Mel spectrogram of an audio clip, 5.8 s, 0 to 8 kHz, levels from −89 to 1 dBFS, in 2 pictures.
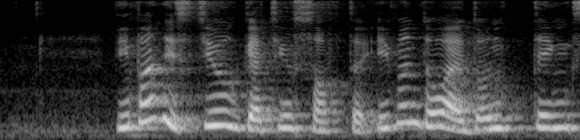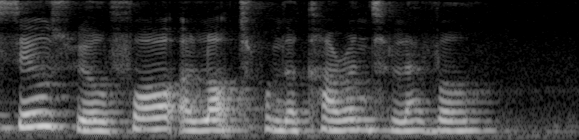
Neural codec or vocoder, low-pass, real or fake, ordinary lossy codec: none; none; real; none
